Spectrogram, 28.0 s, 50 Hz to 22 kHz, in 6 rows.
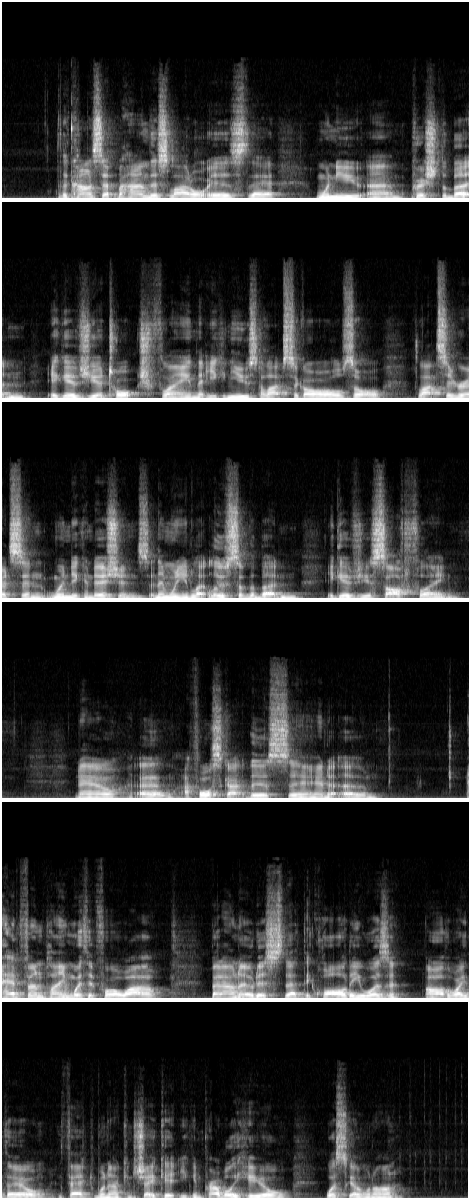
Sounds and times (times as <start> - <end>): Inside, small room: 0.0 - 28.0
Speech: 0.6 - 14.0, 14.8 - 17.9, 18.5 - 27.5.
